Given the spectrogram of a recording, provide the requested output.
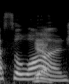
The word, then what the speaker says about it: Solange: Solange. She's the other one. Solange. Yeah, I think that's how you say it. Yeah. Solange with a J.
